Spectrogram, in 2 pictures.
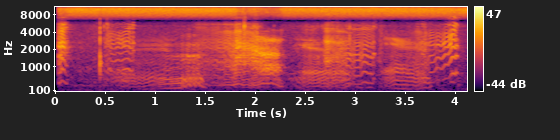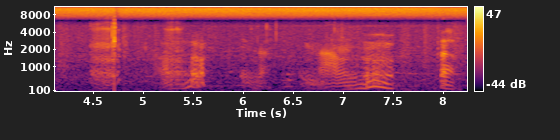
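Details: Baby howler monkeys at the Jaguar Animal Rescue Center in Playa Chiquita, Costa Rica, a rehabilitation center for mistreated, injured or confiscated animals: short, high, wavering whimpers and squeals come in irregular bursts over a steady high hiss.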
